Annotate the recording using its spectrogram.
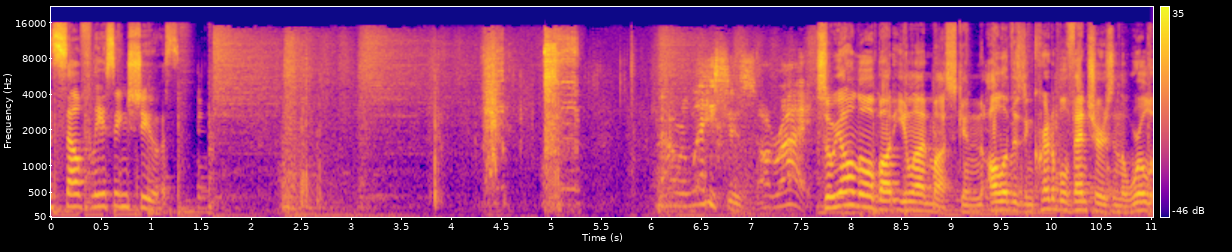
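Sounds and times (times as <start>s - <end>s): mechanical laces tightening: 4.3s - 5.4s.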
